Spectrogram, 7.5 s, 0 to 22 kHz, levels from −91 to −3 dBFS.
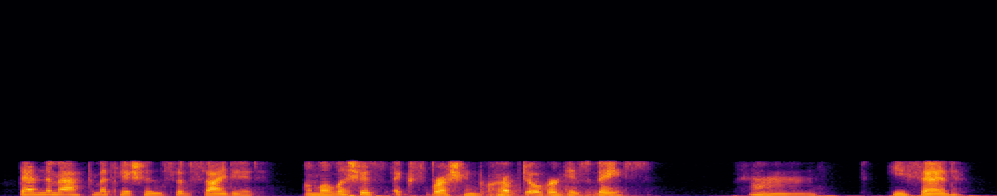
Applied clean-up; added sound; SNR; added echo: neural mask model DeepFilterNet 3.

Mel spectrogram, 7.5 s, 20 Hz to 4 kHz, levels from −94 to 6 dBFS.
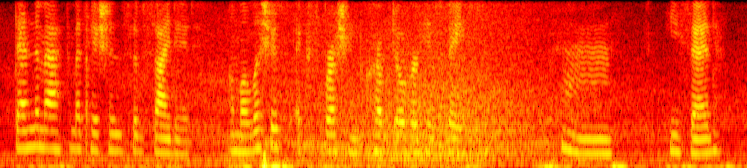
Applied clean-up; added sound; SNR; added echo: none; Fixed-wing aircraft, airplane; 8 dB; reverberation time 0.2 s.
